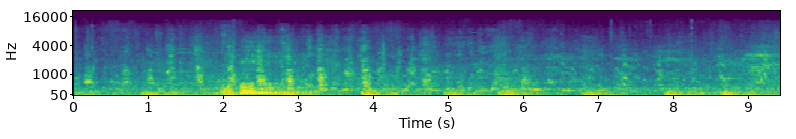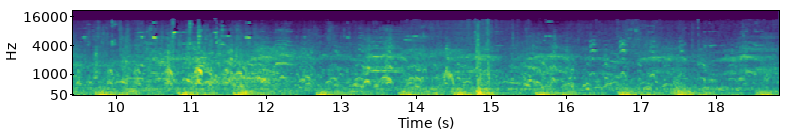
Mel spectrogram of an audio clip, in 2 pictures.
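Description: A crowd of apes grunts and hoots nearby.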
